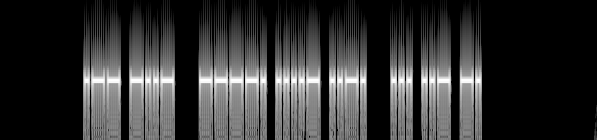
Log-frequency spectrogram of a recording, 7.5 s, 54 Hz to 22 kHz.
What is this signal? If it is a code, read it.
Morse code, heard as a keyed tone, about 25 wpm, 700 Hz. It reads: WX 94F SUN
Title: Practice QSO - Exchange 2 - Info - 25wpm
